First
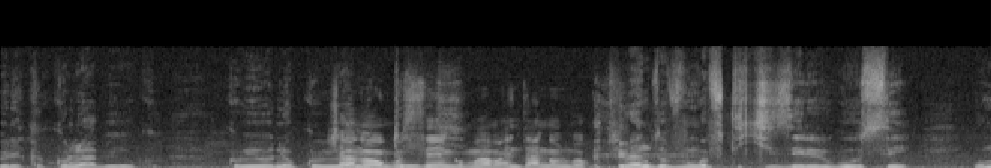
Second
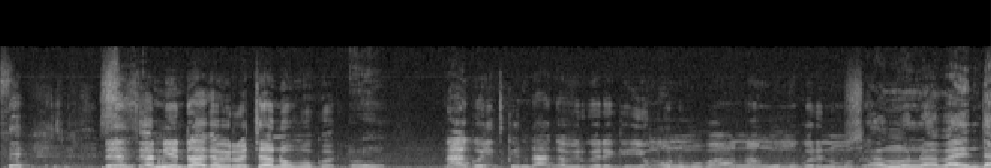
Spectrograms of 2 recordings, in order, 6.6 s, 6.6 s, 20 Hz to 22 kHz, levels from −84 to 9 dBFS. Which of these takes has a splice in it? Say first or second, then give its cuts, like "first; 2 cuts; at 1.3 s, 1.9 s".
first; 1 cut; at 4.0 s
